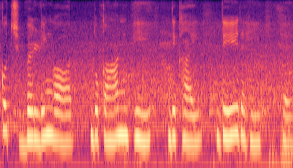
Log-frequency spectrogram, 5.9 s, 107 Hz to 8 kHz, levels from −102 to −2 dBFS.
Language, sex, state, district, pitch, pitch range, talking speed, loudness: Hindi, female, Madhya Pradesh, Dhar, 230 Hz, 215-240 Hz, 90 wpm, -14 LUFS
